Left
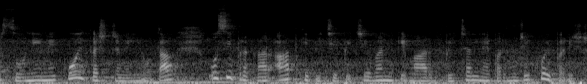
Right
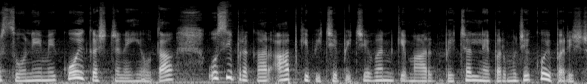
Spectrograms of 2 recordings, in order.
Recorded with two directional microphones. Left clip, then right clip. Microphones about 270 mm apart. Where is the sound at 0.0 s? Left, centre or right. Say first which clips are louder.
Right 12 dB; right.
